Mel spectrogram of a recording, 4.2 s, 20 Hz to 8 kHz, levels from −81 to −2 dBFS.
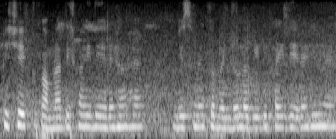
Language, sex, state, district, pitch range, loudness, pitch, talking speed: Punjabi, female, Punjab, Fazilka, 195-210 Hz, -17 LUFS, 200 Hz, 215 wpm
